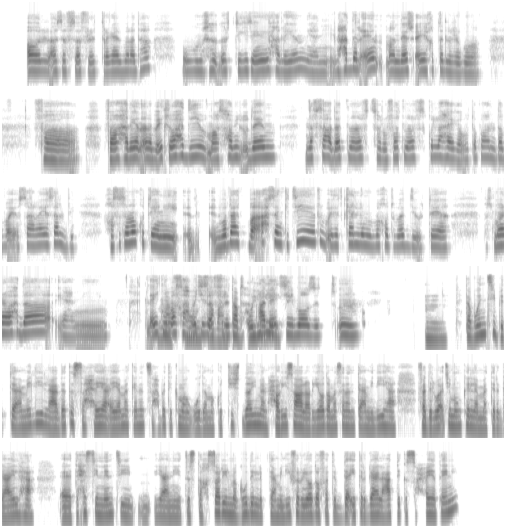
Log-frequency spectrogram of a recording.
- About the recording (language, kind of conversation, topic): Arabic, advice, ليه برجع لعاداتي القديمة بعد ما كنت ماشي على عادات صحية؟
- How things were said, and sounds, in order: tapping; other background noise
